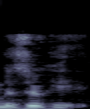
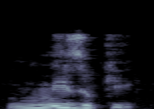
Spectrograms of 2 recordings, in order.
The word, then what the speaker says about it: Mizuki: in muki's plans obviously or I keep saying Mizuki it's Mizuki and there is a difference in how that's that's pronounced um but whatever not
